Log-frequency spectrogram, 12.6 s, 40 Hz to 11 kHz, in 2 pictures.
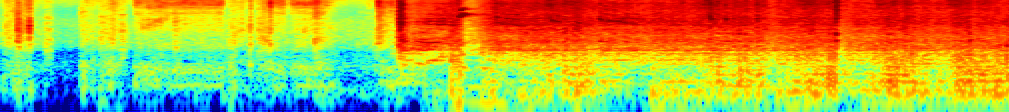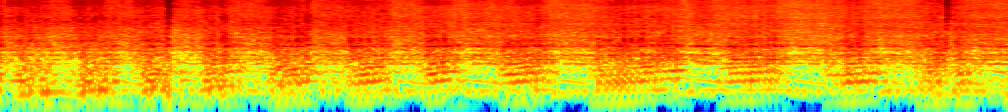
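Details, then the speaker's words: Ferrari 308 GTS bought at auction as a non-runner, after cleaning the idle jets and a worn distributor cap: the starter catches after a pause into a lumpy, uneven idle; the owner suspects it is flooded and may clear. "okay it's I think that's also because flooded and back surrounded so if it gets cleared out I think that will"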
